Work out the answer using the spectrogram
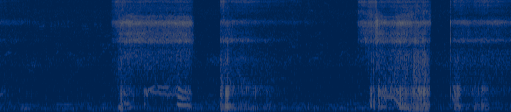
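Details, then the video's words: Max the pug snores and dreams, giving three separate rasping, snorting breath bursts spread over ten seconds, with quiet pauses between them. "Max the Snoring pug"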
